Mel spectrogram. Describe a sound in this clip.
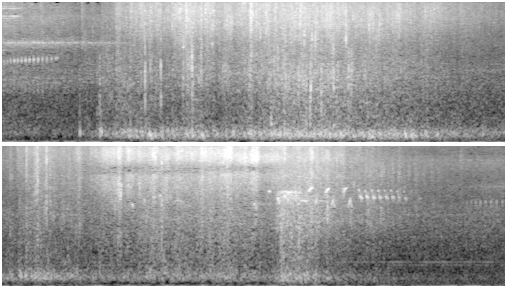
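Water pours down steadily in a rushing stream.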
